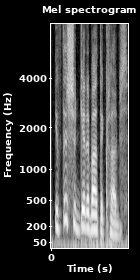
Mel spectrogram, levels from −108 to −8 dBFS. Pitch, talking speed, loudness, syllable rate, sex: 165 Hz, 270 wpm, -16 LUFS, 5.8 syllables/s, male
